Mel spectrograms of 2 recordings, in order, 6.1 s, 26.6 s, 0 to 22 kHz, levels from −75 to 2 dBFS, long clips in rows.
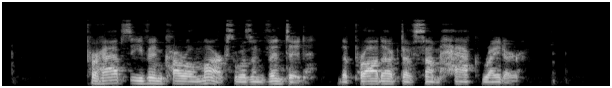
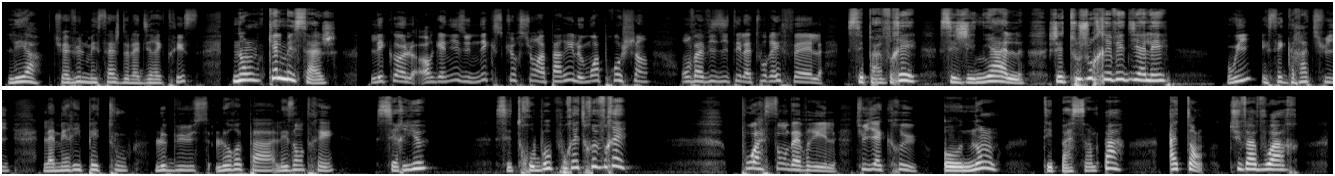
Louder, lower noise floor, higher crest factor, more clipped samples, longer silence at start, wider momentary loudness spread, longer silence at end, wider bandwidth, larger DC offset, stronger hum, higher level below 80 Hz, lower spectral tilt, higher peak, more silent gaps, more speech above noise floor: about the same, -17 LUFS vs -19 LUFS; first, -77 dBFS vs -56 dBFS; about the same, 16 dB vs 18 dB; neither; first, 0.85 s vs 0.05 s; second, 9 LU vs 13 LU; first, 0.9 s vs 0.35 s; second, 9.4 kHz vs 16.5 kHz; neither; neither; second, -60 dBFS vs -36 dBFS; about the same, -5 dB/octave vs -4 dB/octave; about the same, -2 dBFS vs -2 dBFS; second, none vs 2.21-2.25 s, 3.58-3.63 s, 8.37-8.41 s, 12.13-12.18 s, 17.00-17.04 s, 20.56-20.62 s, 22.61-22.66 s; first, 60 dB vs 38 dB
